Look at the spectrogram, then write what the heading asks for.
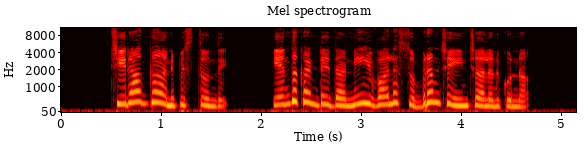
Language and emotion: Telugu, sad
